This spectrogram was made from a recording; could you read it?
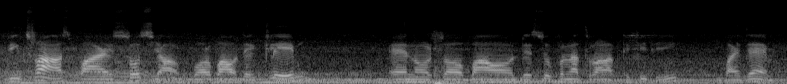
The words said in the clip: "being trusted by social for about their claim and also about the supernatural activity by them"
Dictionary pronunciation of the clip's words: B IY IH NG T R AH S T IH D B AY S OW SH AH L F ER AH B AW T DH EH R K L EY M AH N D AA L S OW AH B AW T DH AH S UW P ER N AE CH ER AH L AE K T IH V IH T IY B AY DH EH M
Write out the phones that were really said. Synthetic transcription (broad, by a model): B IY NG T R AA S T B AY S OW S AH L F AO AH B AW T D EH K L EY M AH N AA L S OW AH B AW T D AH S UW P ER N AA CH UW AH L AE K T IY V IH T IY B AY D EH M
